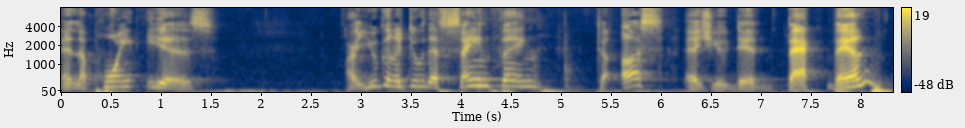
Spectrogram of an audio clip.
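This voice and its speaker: A man's voice comes at a very slow pace, broken by long, frequent pauses, with audible room echo around it. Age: 80s+. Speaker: resident speaking at public comment. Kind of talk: public comment at a town meeting. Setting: public meeting hall.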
